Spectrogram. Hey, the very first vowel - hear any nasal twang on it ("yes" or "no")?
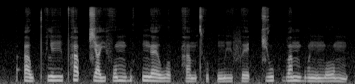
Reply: no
